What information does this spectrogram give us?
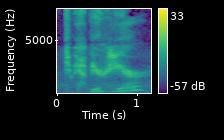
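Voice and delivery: whispered question. Real, not acted. Whispered aside to class.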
